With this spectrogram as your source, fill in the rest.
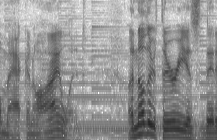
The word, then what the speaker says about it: Mackinac: They changed the spelling to the way they heard it, ending in AW, Mackinac. So no matter how you see it spelled, English or French, it's always pronounced Mackinac.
